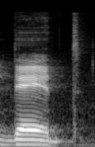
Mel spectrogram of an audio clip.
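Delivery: داد with d at both ends and a long aa; child's داد, d replacing w; random sound change. Shown as a demonstration. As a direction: say داد as a child's garbled word. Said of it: "يغير أصوات بدون نمط واضح".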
